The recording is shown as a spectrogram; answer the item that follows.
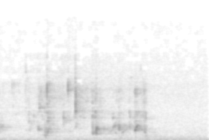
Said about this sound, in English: let me wash your legs now. Hopefully this feels nice and soothing.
